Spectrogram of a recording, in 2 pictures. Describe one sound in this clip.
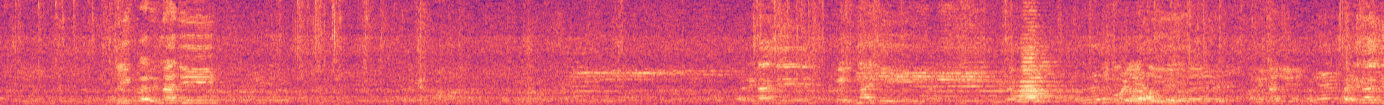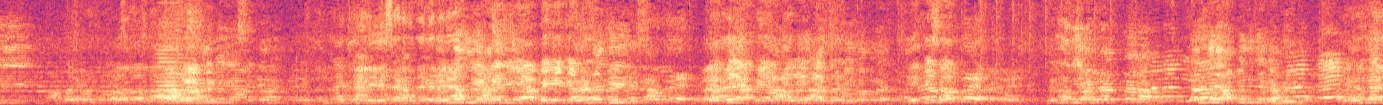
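Several men shout and call out loudly nearby.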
